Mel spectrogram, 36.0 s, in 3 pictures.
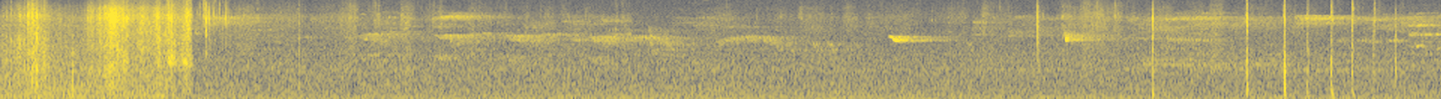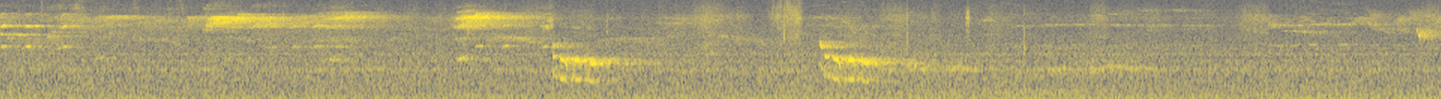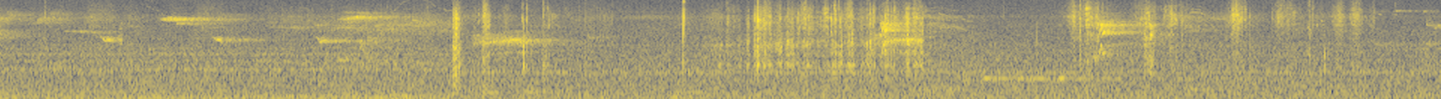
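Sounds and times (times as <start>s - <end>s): faint sharp clicks: 9.5s - 11.9s
birds chirping and whistling: 32.9s - 33.8s.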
